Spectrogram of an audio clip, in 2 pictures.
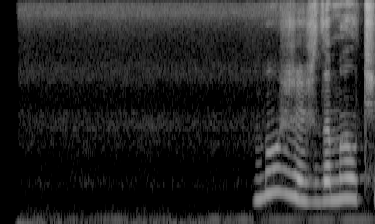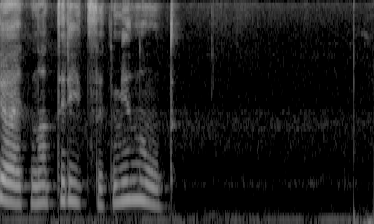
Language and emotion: Russian, angry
